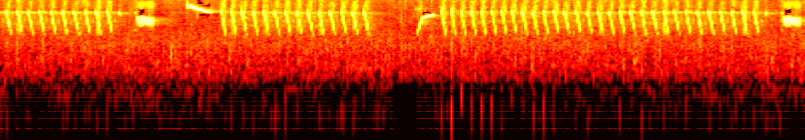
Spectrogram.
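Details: Kolibri ninja song in roll tembak style, used to train a moulting bird: long runs of rapid, high, sharp repeated notes separated by short buzzy squeaks and an upward-slurred whistle.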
